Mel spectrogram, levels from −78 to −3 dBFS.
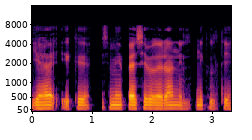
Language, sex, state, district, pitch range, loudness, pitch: Hindi, male, Haryana, Charkhi Dadri, 105-110 Hz, -21 LUFS, 110 Hz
